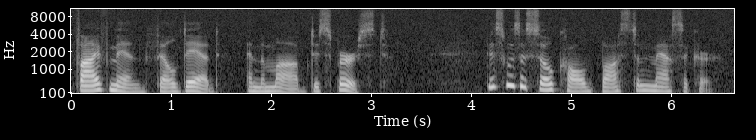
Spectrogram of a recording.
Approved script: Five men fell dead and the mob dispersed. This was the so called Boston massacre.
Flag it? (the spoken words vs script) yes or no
yes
